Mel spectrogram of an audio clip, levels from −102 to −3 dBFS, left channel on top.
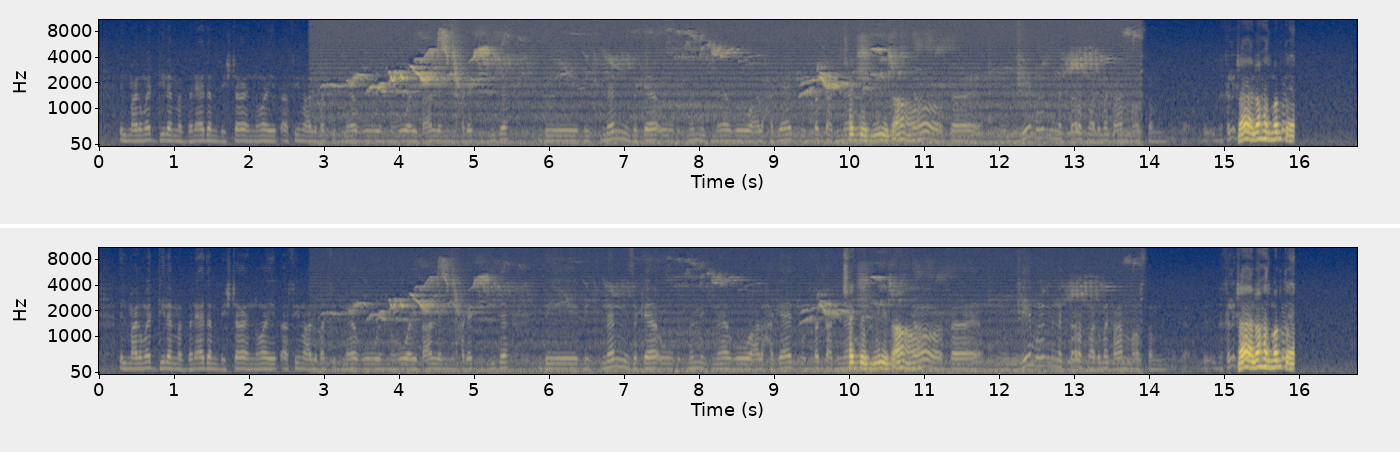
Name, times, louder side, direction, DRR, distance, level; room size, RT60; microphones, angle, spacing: voice 1, 0.0-10.2 10.7-15.5 15.8-16.0, right 1 dB, 30° right, 3.6 m, -41 dB
sound 1, 2.8-13.9, left 6 dB, 45° left, 5.0 m, -37 dB
voice 2, 10.0-11.0 15.2-16.0, right 3 dB, 50° right, 0.7 m, -22 dB
head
